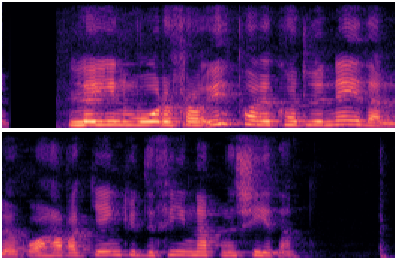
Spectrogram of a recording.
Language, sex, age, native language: Icelandic, female, 50-59, Icelandic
